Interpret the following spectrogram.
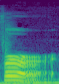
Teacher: The middle of the tongue rises up in the mouth while the root of the tongue is pulling backwards and you might have some lip rounding as well. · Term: bunched R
